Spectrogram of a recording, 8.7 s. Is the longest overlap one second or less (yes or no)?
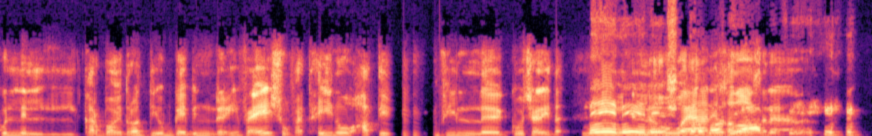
no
